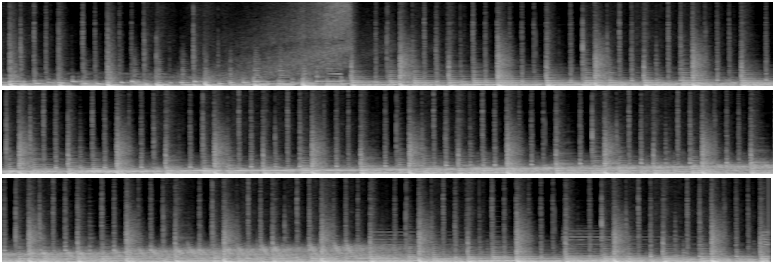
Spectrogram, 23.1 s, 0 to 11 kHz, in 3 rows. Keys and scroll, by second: 4.6 ctrl+z, 5.4 ], 6.2 ], 12.0 shift+f, 20.7 Delete, 21.7 ], 22.9 4.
